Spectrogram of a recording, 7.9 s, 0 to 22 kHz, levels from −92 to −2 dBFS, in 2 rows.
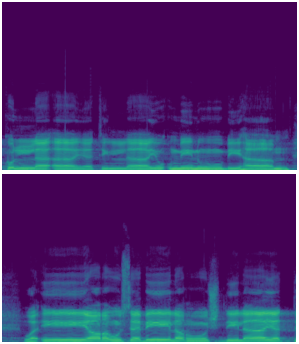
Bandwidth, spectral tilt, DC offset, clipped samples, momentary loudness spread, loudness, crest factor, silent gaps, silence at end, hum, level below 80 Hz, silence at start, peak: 11.5 kHz; -5.5 dB/octave; under 0.1%; under 0.1%; 9 LU; -29 LUFS; 16 dB; none; 0 s; none; -72 dBFS; 0 s; -16 dBFS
